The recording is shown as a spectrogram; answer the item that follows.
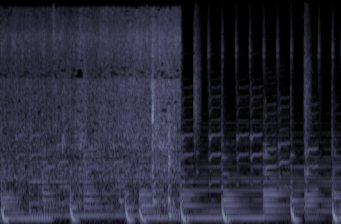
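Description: Chopped vegetable sauce frying in oil in a pan, sizzling, over background music. A little past halfway the sizzle cuts off suddenly and only the music goes on.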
